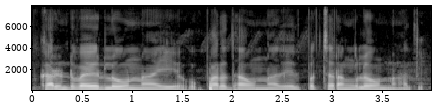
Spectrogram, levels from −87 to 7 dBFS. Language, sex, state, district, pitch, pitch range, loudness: Telugu, male, Telangana, Mahabubabad, 100 Hz, 100-105 Hz, -19 LUFS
